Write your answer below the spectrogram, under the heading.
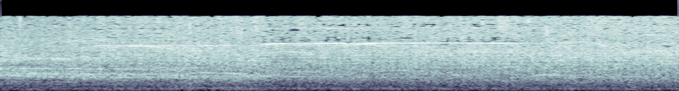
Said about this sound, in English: Democrats sitting on their hands, no one applauding from the Democrat side of the aisle, Republicans all standing up, giving the president an ovation.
